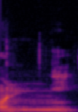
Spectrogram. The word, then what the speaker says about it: ogni: ये हो गया एवरी, हमेशा, तो उसको बोलते हैं ओन्नी। जो जी है वो रहेगा साइलेंट, ओन्नी।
